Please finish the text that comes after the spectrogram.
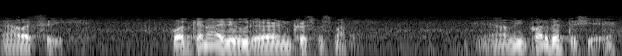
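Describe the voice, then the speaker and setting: An actor playing a pompous, easily flustered middle-aged town commissioner with a blustering, sputtering manner in an old radio comedy. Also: male voice, low voice, normal speed, lightly acted. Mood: pondering. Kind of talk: 1950s radio situation comedy acting. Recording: tinny, noisy old radio recording.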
